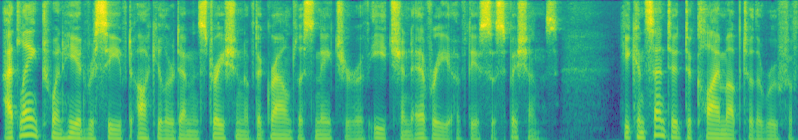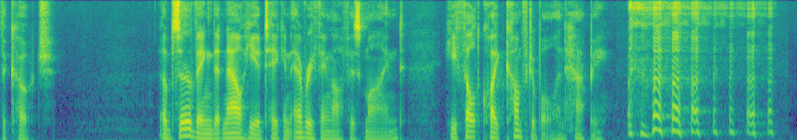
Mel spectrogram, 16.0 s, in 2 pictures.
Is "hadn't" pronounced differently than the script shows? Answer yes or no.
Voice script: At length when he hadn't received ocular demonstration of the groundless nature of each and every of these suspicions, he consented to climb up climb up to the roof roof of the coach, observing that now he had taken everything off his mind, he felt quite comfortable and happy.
yes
